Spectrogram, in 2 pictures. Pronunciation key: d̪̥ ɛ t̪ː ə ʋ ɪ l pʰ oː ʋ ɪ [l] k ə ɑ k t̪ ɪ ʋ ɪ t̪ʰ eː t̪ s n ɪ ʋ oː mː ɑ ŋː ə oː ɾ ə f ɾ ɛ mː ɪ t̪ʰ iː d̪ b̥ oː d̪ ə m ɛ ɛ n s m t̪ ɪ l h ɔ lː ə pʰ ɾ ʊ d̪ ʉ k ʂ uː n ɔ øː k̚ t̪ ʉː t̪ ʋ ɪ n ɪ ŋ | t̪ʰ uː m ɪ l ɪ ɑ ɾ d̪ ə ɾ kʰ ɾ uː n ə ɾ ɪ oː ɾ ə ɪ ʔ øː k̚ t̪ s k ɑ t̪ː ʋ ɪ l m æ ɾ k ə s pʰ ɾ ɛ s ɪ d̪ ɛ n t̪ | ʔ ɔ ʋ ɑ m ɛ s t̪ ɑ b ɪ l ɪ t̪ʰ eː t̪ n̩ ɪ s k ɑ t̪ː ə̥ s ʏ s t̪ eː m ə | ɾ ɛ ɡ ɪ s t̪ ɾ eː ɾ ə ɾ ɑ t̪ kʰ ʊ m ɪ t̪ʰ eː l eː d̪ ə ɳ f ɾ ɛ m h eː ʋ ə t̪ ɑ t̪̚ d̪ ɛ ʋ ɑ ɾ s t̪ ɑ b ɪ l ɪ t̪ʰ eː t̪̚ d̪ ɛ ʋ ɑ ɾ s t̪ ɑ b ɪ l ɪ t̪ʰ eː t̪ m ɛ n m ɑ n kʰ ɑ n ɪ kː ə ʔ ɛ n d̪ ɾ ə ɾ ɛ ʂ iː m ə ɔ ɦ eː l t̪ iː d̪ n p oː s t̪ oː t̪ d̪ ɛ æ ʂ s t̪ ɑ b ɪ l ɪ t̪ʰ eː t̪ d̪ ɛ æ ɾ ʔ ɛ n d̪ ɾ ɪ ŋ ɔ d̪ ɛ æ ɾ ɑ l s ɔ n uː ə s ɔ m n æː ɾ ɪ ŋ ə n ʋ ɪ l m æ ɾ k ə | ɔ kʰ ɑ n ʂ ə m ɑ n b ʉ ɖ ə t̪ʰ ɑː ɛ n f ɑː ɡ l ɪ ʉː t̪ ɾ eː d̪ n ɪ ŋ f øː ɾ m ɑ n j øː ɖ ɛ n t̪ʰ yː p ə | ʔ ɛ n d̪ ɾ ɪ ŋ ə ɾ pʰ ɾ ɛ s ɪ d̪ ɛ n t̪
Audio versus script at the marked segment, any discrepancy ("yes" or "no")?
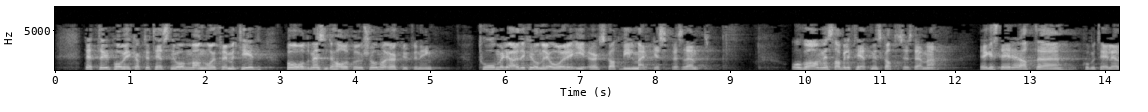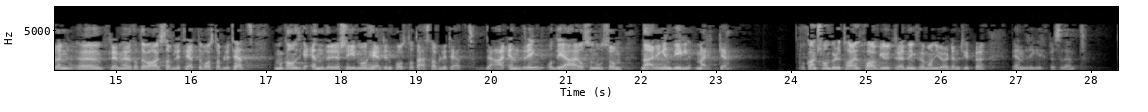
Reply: yes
